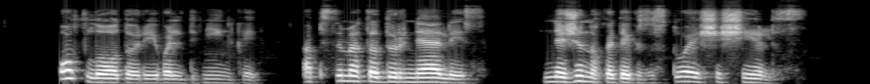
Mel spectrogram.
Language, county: Lithuanian, Telšiai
